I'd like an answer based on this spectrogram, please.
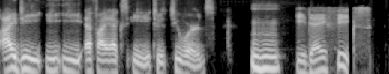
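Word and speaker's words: idée fixe: It's spelled IDEEFIXE.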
